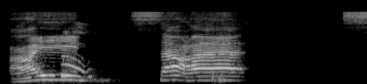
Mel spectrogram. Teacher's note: আইনটা উচ্চারণ হবে কোন জায়গা থেকে? হলকের মাঝখান থেকে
